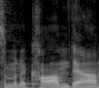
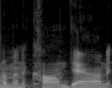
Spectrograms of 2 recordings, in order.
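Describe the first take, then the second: First: Said in the usual way. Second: Softer and lower, settling yourself; calming down. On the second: Real, not acted. Vlogger calming himself after a rant, quiet. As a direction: breathe it out and cool off, much softer.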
